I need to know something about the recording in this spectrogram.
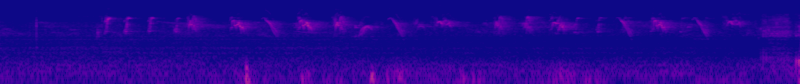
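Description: Small birds chirping: a quick series of short, high, downward-sweeping chirps, several a second, starting about a second in.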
